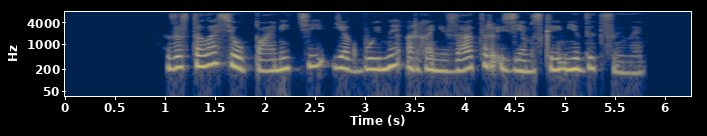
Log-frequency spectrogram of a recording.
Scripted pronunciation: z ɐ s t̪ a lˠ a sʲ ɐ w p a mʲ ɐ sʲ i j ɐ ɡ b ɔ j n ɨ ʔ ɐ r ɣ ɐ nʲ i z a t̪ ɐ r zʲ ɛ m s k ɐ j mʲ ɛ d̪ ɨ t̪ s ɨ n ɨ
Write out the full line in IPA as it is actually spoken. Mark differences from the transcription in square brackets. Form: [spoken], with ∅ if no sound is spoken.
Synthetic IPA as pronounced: z ɐ s t̪ a lˠ a sʲ ɐ w p a mʲ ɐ [t͡sʲ] i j ɐ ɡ b [u] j n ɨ ʔ ɐ r ɣ ɐ nʲ i z a t̪ ɐ r zʲ ɛ m s k ɐ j mʲ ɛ d̪ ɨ t̪ s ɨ n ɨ

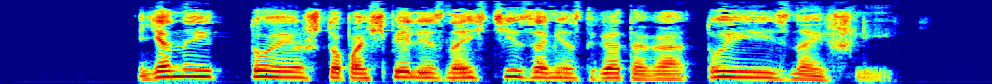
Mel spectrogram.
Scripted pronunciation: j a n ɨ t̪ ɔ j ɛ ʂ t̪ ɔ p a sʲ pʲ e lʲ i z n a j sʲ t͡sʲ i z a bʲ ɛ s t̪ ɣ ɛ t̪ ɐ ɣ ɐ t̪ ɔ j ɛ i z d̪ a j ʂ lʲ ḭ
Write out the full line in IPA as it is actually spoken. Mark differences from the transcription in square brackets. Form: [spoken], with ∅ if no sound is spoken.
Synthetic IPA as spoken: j a n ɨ t̪ ɔ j ɛ ʂ t̪ ɔ p a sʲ pʲ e lʲ i z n a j sʲ t͡sʲ i z a [mʲ] ɛ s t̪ ɣ ɛ t̪ ɐ ɣ ɐ t̪ ɔ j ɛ i z [n̪] a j ʂ lʲ ḭ

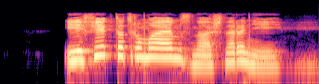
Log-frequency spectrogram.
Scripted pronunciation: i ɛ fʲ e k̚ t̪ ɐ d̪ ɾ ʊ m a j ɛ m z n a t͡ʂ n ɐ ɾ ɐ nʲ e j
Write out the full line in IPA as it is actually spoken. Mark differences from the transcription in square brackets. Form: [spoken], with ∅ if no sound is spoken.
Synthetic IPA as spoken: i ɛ fʲ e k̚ t̪ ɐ [t̪] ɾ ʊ m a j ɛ m z n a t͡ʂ n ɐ ɾ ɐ nʲ e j

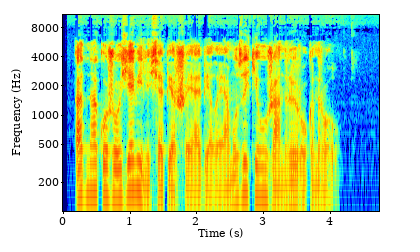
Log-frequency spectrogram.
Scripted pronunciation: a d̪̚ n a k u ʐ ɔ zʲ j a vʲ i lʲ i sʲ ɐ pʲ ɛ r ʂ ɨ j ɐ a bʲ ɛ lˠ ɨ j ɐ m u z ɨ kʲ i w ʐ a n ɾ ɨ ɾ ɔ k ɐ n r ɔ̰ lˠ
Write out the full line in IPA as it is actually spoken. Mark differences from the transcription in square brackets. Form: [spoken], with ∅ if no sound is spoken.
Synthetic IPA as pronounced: a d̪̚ n a k u ʐ ɔ zʲ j a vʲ i lʲ i sʲ ɐ pʲ ɛ r ʂ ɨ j ɐ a bʲ ɛ lˠ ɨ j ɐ m u z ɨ kʲ i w ʐ a n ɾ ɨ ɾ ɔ k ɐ n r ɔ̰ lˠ

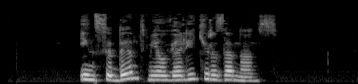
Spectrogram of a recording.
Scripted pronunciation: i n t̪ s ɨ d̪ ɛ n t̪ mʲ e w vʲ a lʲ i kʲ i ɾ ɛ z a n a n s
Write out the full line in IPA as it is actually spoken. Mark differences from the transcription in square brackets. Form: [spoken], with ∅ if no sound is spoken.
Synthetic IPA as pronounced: i n t̪ s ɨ d̪ ɛ n t̪ mʲ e w vʲ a lʲ i kʲ i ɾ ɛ z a n a n s

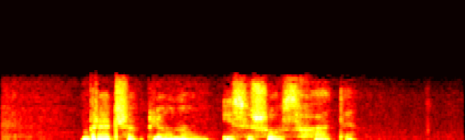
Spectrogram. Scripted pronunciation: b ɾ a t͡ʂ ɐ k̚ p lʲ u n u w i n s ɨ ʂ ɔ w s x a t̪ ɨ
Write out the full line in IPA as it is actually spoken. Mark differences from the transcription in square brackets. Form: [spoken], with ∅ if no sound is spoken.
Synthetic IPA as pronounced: b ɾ a t͡ʂ ɐ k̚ p lʲ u n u w i [∅] s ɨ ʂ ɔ w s x a t̪ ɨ

